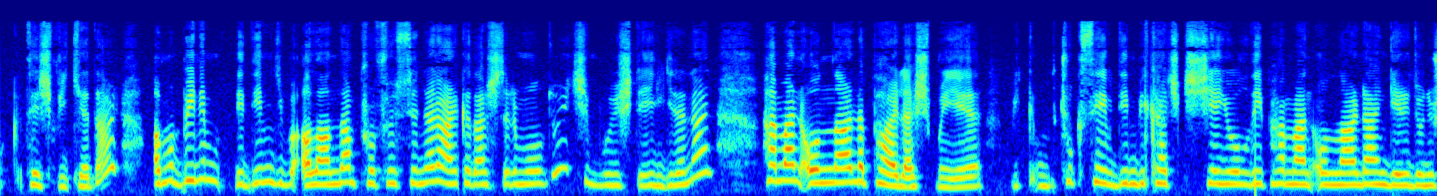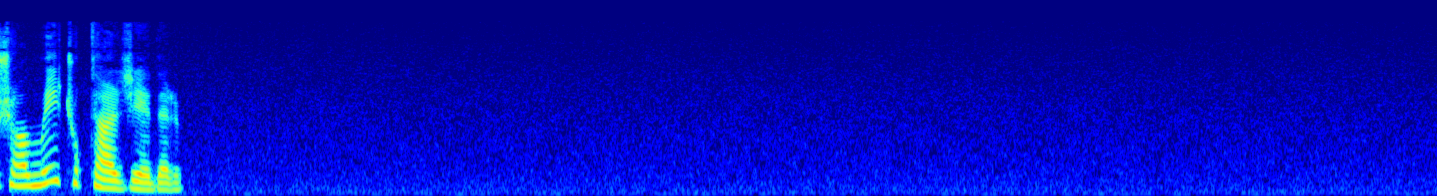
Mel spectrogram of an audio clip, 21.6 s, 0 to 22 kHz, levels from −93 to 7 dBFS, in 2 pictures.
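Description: The stream is split into 2-second segments whose timestamps overlap, an overlap between stream segments, so the player trims a few milliseconds of speech that was never actually duplicated. Each trim removes about 5 to 6 ms and makes the waveform jump, heard as a small click or skip at 3.44 s after "dediğim gibi alandan profesyonel", at 7.44 s after "onlarla paylaşmayı", and at 9.42 s after "çok sevdiğim birkaç kişiye".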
